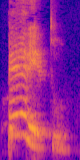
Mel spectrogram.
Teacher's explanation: É como se a gente colocasse uma vogalzinha no meio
